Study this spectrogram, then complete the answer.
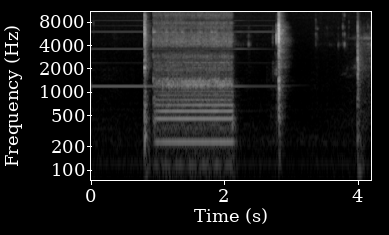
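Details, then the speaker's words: US military AN/UGC-74B communications terminal (dot matrix printer) that won't print, fault believed electrical: a sharp click, then about a second of steady buzzing alarm, then a few clunks. The paper didn't line-feed; the printer is flagging a fault. "See, the paper didn't it didn't move now. It didn't do a line feed. The alarm goes off again."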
